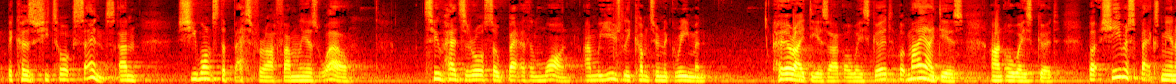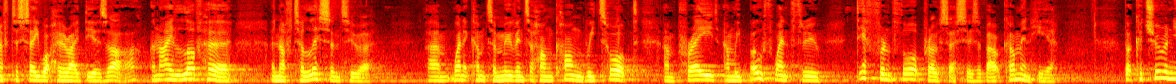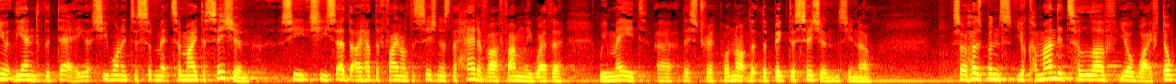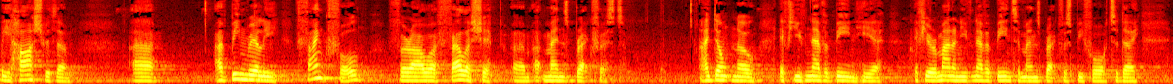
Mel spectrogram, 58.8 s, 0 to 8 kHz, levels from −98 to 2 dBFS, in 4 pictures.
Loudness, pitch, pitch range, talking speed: -18 LUFS, 145 Hz, 130-165 Hz, 180 wpm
